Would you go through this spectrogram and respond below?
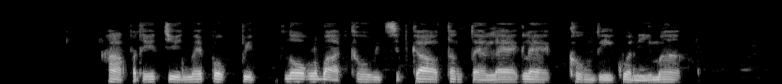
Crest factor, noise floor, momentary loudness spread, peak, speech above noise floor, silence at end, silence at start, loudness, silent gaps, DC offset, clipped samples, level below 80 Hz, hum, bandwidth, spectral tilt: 18 dB; -77 dBFS; 7 LU; -2 dBFS; 58 dB; 1.05 s; 1.05 s; -20 LUFS; none; under 0.1%; under 0.1%; -62 dBFS; none; 8 kHz; -5 dB/octave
